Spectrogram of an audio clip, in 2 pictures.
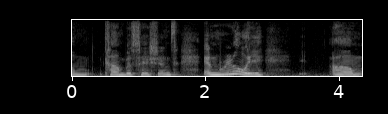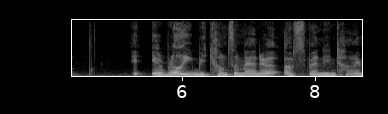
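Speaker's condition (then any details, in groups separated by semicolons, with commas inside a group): Cerebral palsy, mild; hard to understand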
